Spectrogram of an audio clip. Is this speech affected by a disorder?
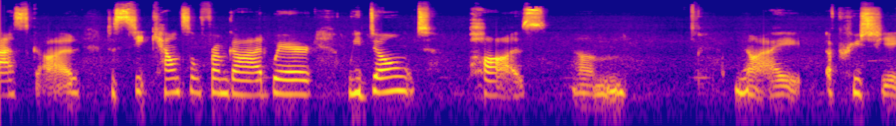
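No.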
